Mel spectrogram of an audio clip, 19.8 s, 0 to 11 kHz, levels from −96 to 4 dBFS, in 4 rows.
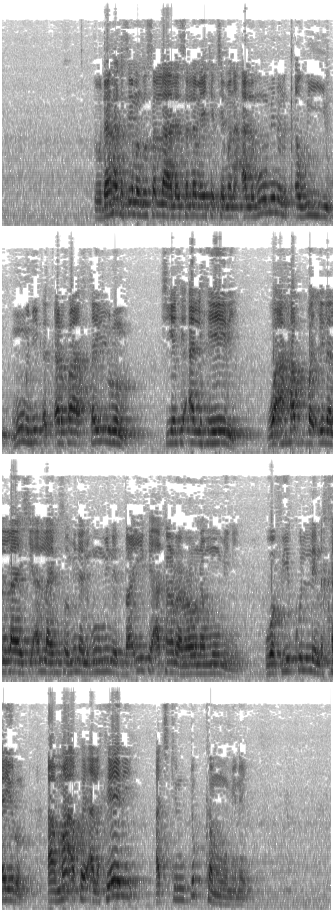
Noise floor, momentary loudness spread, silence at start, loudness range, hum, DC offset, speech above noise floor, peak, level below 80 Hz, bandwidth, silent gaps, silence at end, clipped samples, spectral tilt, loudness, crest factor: -43 dBFS; 13 LU; 1.4 s; 3 LU; none; under 0.1%; 30 dB; 0 dBFS; -54 dBFS; 10.5 kHz; none; 1.15 s; 0.1%; -4.5 dB/octave; -13 LUFS; 14 dB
